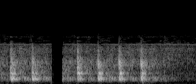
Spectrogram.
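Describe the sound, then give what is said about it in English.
Someone raps on the stage door of a boarded-up former theater, reached from an alley: two quick knocks, a brief pause, then four more evenly spaced knocks, fairly loud, with a muffled, slightly hollow tone and no voices. “So I just ankled around to the alley and tried the stage door.”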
